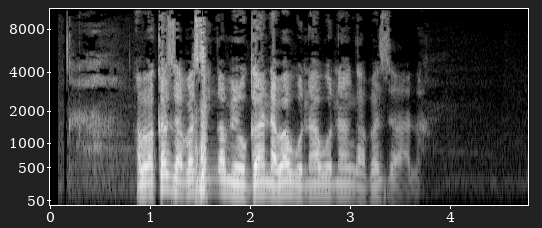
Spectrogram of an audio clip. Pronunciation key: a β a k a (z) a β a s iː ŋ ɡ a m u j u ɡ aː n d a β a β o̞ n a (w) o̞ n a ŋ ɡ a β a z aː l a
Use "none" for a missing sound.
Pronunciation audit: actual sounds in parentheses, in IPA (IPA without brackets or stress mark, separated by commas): z, β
